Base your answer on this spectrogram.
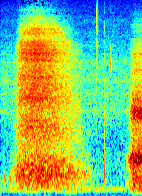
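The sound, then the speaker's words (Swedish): A slow, deep breath taken during a guided breathing exercise, long, soft and airy. A few faint clicks follow, then the start of another breath. “Jag tänker vi börjar med att ta några härliga andetag tillsammans.”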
